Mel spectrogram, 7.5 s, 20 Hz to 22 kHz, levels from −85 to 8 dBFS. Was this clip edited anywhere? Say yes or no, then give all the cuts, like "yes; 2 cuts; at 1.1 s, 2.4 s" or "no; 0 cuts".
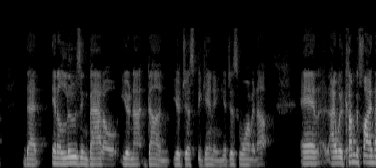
no; 0 cuts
